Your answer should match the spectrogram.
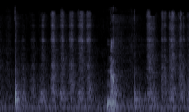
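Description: A large metal coin scraping the coating off a paper scratch-off lottery ticket in fast, even back-and-forth strokes, many to the second.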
